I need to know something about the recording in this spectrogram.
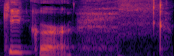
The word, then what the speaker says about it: cicer: that's why i'm saying kiker would have been this would have been pronounced kiker but over time many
